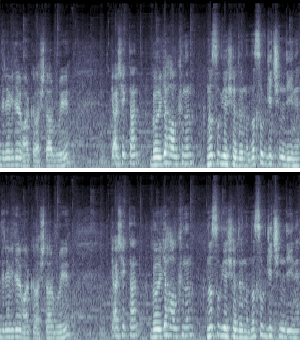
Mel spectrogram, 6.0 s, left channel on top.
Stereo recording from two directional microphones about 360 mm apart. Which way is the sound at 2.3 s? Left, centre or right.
Centre.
